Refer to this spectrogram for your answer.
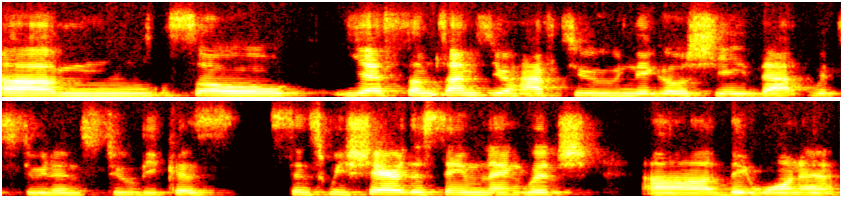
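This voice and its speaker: A woman with a Quebec accent speaks at a fairly slow pace in a fairly low pitch, her intonation monotone and flat. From Quebec, Rimouski. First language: French. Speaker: English teacher. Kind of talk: online workshop discussion.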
